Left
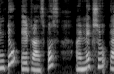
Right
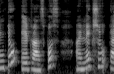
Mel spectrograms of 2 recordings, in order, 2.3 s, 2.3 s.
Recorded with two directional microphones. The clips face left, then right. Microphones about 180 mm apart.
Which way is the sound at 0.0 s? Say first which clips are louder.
Left 5 dB; 35° left (ahead or behind).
